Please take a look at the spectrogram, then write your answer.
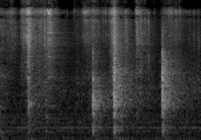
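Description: A knife chops garlic and ginger on a cutting board, sounding as several distinct, fairly loud thuds spaced irregularly, each with a crisp attack.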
